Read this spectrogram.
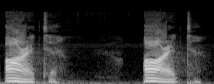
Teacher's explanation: มีรเรือการันออกเสียงเป็นออไม่ใช่Rนะฮะ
